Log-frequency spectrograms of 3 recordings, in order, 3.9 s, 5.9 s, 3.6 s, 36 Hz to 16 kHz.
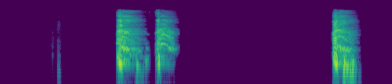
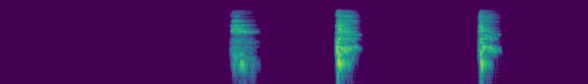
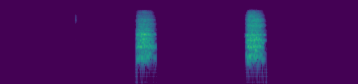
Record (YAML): cough_length: 3.9 s
cough_amplitude: 28022
cough_signal_mean_std_ratio: 0.28
three_cough_length: 5.9 s
three_cough_amplitude: 27042
three_cough_signal_mean_std_ratio: 0.21
exhalation_length: 3.6 s
exhalation_amplitude: 5714
exhalation_signal_mean_std_ratio: 0.24
survey_phase: beta (2021-08-13 to 2022-03-07)
age: 45-64
gender: Male
wearing_mask: 'No'
symptom_cough_any: true
symptom_onset: 12 days
smoker_status: Never smoked
respiratory_condition_asthma: false
respiratory_condition_other: false
recruitment_source: REACT
submission_delay: 1 day
covid_test_result: Negative
covid_test_method: RT-qPCR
